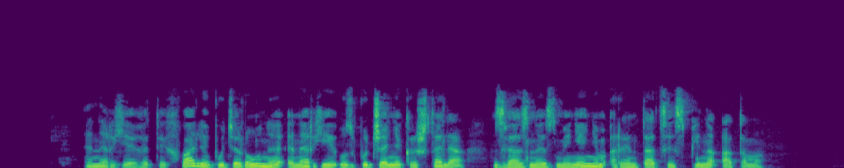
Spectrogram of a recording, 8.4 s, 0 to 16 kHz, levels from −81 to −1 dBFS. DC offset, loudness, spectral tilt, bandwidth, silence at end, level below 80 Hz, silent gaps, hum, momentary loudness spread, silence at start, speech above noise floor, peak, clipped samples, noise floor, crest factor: under 0.1%; -18 LUFS; -6 dB/octave; 7.8 kHz; 0.8 s; -58 dBFS; none; none; 8 LU; 0.85 s; 59 dB; -2 dBFS; under 0.1%; -76 dBFS; 16 dB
